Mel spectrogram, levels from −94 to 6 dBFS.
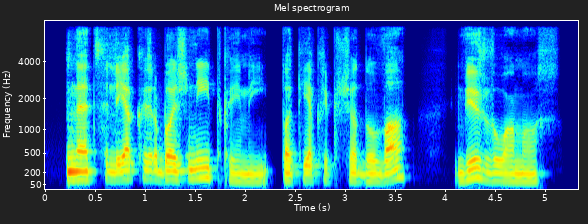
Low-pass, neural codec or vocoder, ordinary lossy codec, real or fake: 7.2 kHz; codec, 16 kHz, 1 kbps, X-Codec, HuBERT features, trained on balanced general audio; MP3, 64 kbps; fake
